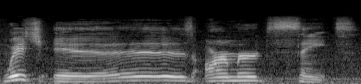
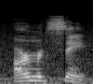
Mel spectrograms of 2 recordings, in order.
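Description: First: Very slow, drawn-out announcer intro; dramatic band intro. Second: Said in the usual way. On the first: Acted. Podcast host unveiling his fourth band, drawn-out announcer voice. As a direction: stretch the band name out like a radio announcer.

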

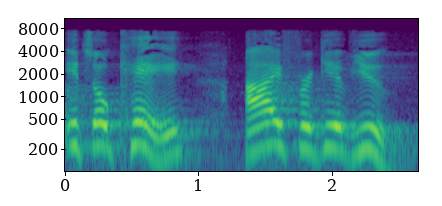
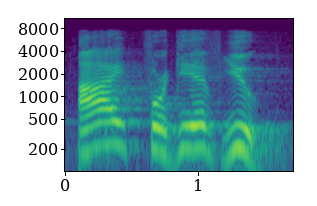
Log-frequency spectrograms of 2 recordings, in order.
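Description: First: It's okay said lightly, skating past the hurt; the wrong way, brushing off the apology; dismissive brush-off. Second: I forgive you slow and deliberate with weight on I; the right way to say it, each word given weight; plain sincere forgiveness. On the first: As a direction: wave it away as if it were nothing. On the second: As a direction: say I forgive you slowly and mean every word. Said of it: "Again, not, "It's okay". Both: Shown as a demonstration.

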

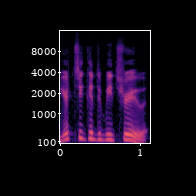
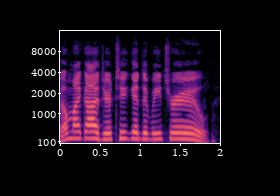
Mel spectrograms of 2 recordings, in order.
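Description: First: Breathy repeat. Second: High gushing swoon; mock-gushing fangirl voice; gushing girlfriend. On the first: Retold or imitated. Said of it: "she keeps saying". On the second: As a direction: swoon over him, high and breathless with delight. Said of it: "And she's like".

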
